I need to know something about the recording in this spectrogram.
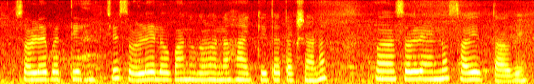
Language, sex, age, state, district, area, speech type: Kannada, female, 18-30, Karnataka, Gadag, urban, spontaneous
